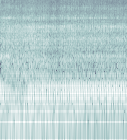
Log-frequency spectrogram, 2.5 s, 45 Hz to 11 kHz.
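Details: Small single-cylinder motorcycle, 4 mm-stroked engine with aspirated head, idling: uneven rattling beat on each firing pulse, like something loose knocking inside; source unknown.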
